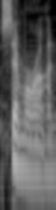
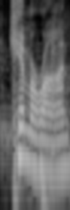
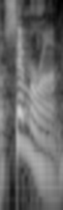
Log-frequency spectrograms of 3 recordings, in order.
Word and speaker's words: Cimarron: And yes, it's pronounced Simmeron, not Kimon, not Cinnamon like from the Applejacks commercials. Not Stallion of the Cinema Beats Productions. Kimon. No, Simmeron.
